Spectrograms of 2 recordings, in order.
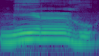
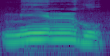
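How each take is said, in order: The two takes are said the same way.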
